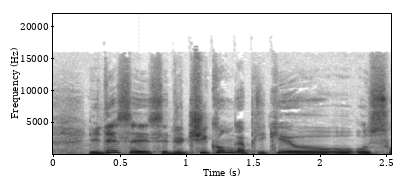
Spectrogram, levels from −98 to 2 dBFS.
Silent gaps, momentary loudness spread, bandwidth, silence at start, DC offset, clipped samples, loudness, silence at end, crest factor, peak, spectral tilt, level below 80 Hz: none; 4 LU; 16 kHz; 0 s; under 0.1%; under 0.1%; -11 LUFS; 0 s; 10 dB; 0 dBFS; -5 dB/octave; -54 dBFS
